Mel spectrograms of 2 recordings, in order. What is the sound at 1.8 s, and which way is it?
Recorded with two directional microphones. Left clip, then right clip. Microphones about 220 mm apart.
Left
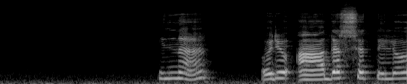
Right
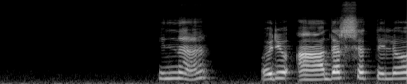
Speech, centre (ahead or behind).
